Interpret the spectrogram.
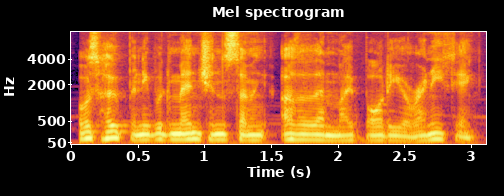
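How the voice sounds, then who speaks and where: A man's voice: deep voice, fairly even intonation, racing, mellow, soft background music. A man narrating online posts, reading steadily and adding brief casual asides. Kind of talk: reading posts aloud with commentary.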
